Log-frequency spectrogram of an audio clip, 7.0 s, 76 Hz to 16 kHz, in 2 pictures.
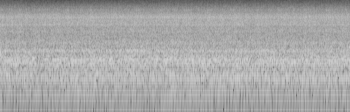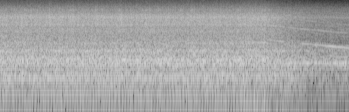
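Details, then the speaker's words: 2004 Mercedes C320 4Matic (built January 2004) before water pump replacement: loud, harsh roar at idle from the worn water pump, whose pulley wobbles when pried with a screwdriver; not leaking. "look at that it's making a heck of a noise let me start it up for you yeah she's not sounding too good that's for sure"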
